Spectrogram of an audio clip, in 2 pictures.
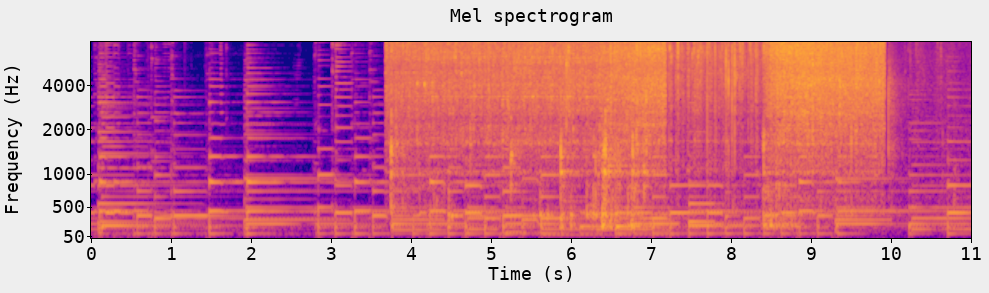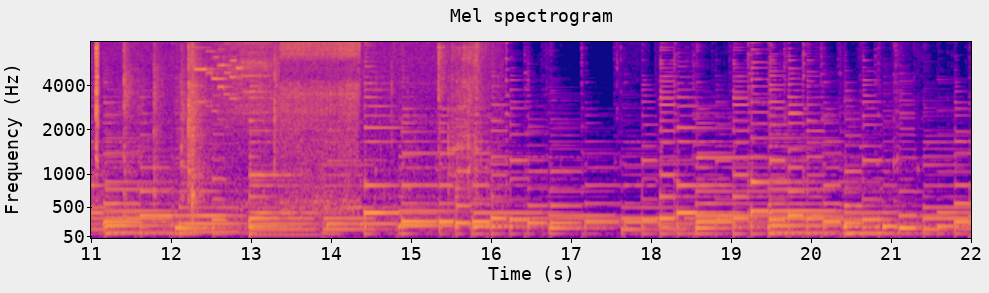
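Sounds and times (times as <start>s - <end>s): acoustic guitar music: 0.0s - 22.0s
food sizzling in hot oil: 3.7s - 10.0s.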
